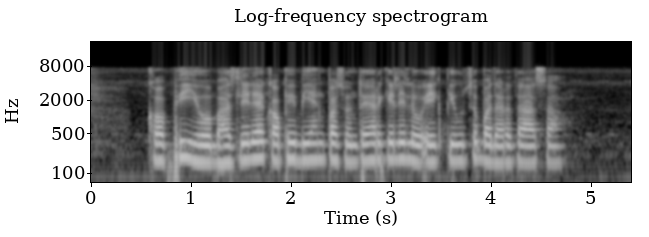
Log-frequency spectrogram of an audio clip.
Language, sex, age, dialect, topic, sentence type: Marathi, male, 18-24, Southern Konkan, agriculture, statement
